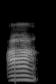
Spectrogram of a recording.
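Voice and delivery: "A" as an ordinary open Spanish ah; plain, fully open "A" vowel; normal A. Shown as a demonstration. Teacher contrasting it with the schwa, normal open "A". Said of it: "no es como una A normal".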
